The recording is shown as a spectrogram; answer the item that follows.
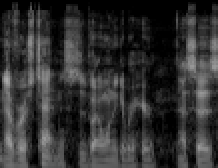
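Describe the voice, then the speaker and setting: Vocal fry from a man talking at a fairly quick pace. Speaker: religious teacher. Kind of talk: scripture lesson. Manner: fast; hesitant, many fillers.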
